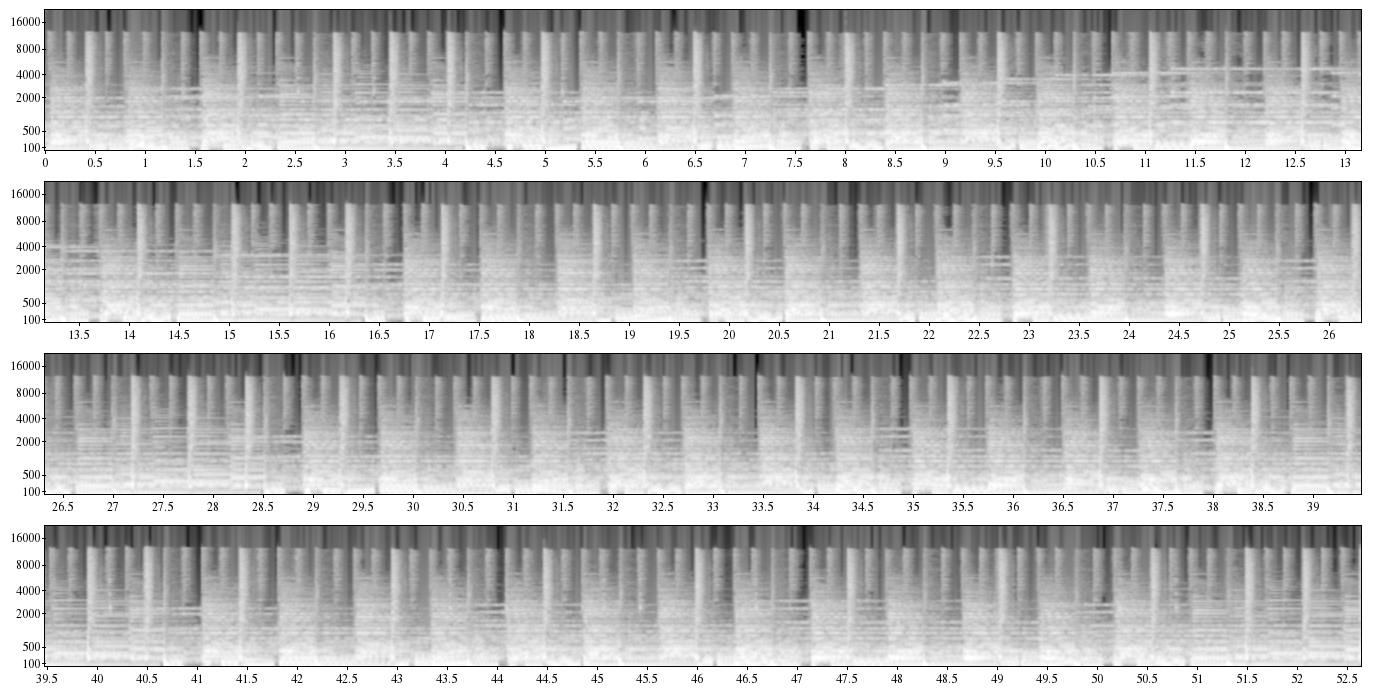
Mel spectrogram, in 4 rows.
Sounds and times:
Blues: 0.0 - 52.6
Rhythm and blues: 0.0 - 52.6.

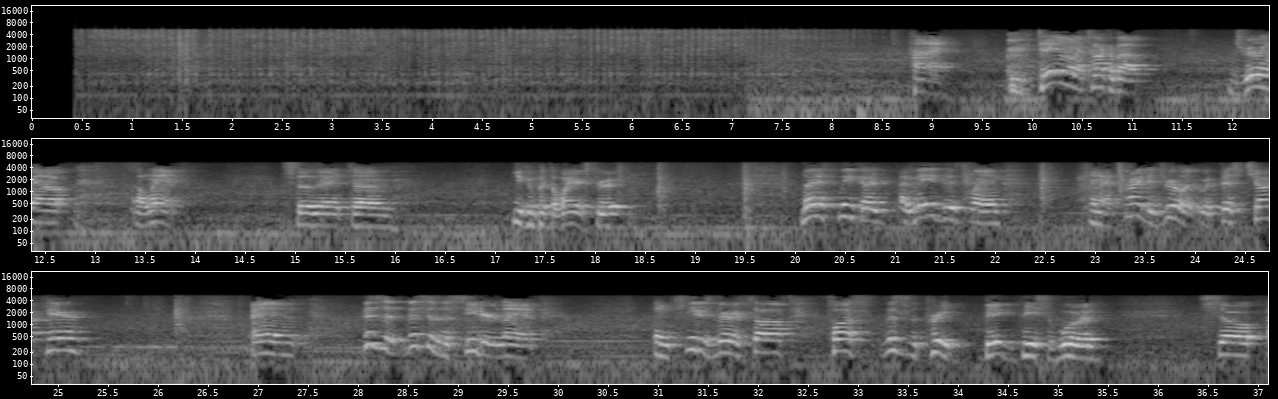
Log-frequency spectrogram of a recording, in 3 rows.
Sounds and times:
Speech: 8.8 - 11.3, 12.0 - 12.8, 13.4 - 14.0, 14.9 - 16.1, 17.2 - 18.4, 20.0 - 22.2, 22.9 - 25.4, 26.9 - 30.0, 31.0 - 35.5, 36.4 - 37.1.

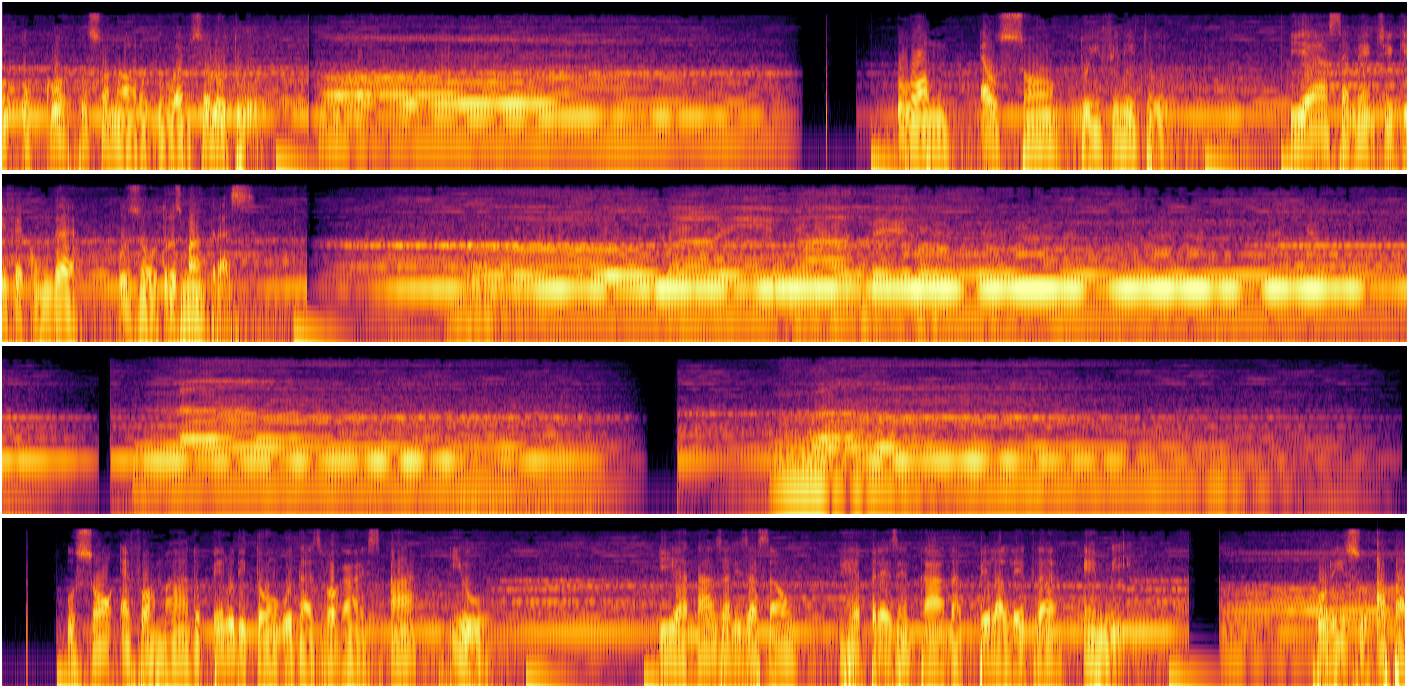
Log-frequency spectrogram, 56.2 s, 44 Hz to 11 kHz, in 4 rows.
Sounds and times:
Speech: 0.0 - 2.6, 8.9 - 11.7, 12.8 - 16.6, 42.7 - 47.1, 48.7 - 53.5, 55.2 - 56.1
Mantra: 0.0 - 8.0, 8.7 - 12.1, 12.8 - 28.6, 29.2 - 34.4, 35.6 - 40.5, 42.7 - 56.1.

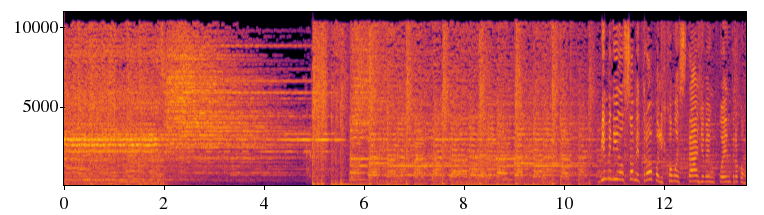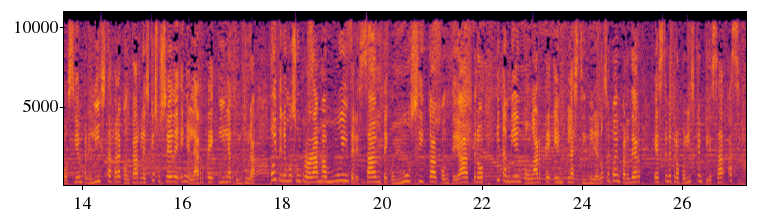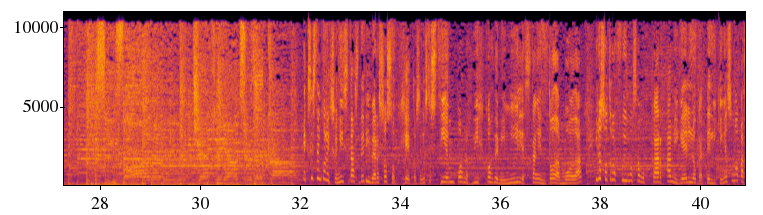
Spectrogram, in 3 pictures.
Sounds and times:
Music: 0.0 - 40.9
Speech: 10.7 - 27.2, 32.1 - 40.9.

